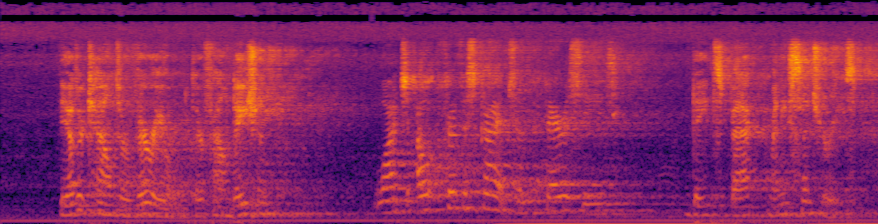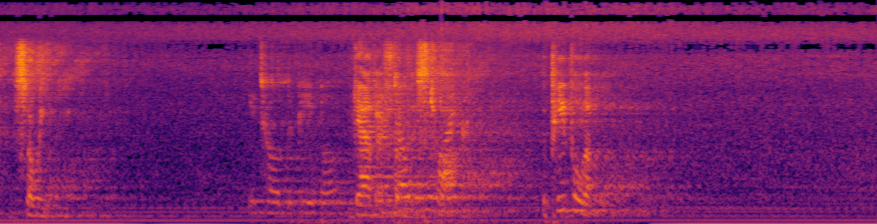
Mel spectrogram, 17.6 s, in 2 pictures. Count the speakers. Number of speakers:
3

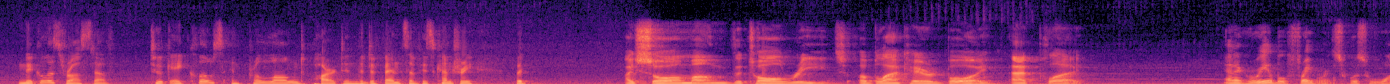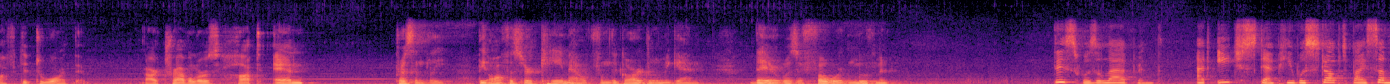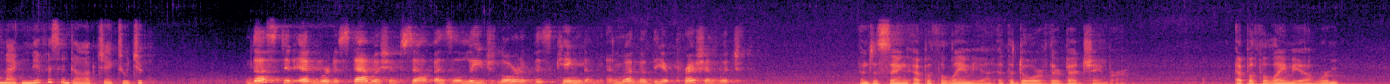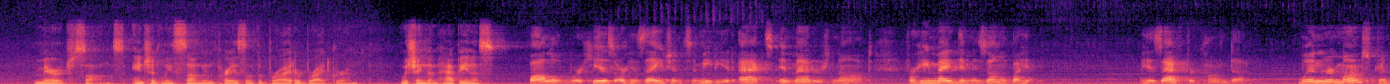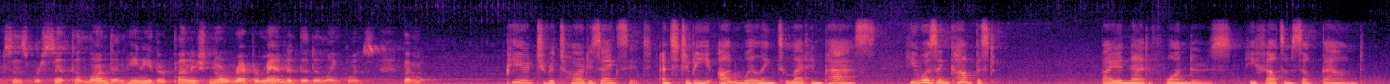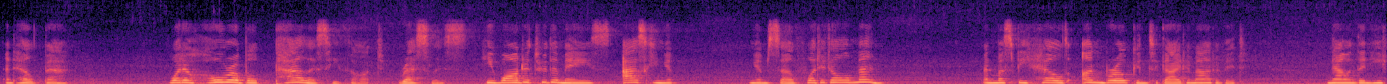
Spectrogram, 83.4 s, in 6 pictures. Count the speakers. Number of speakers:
7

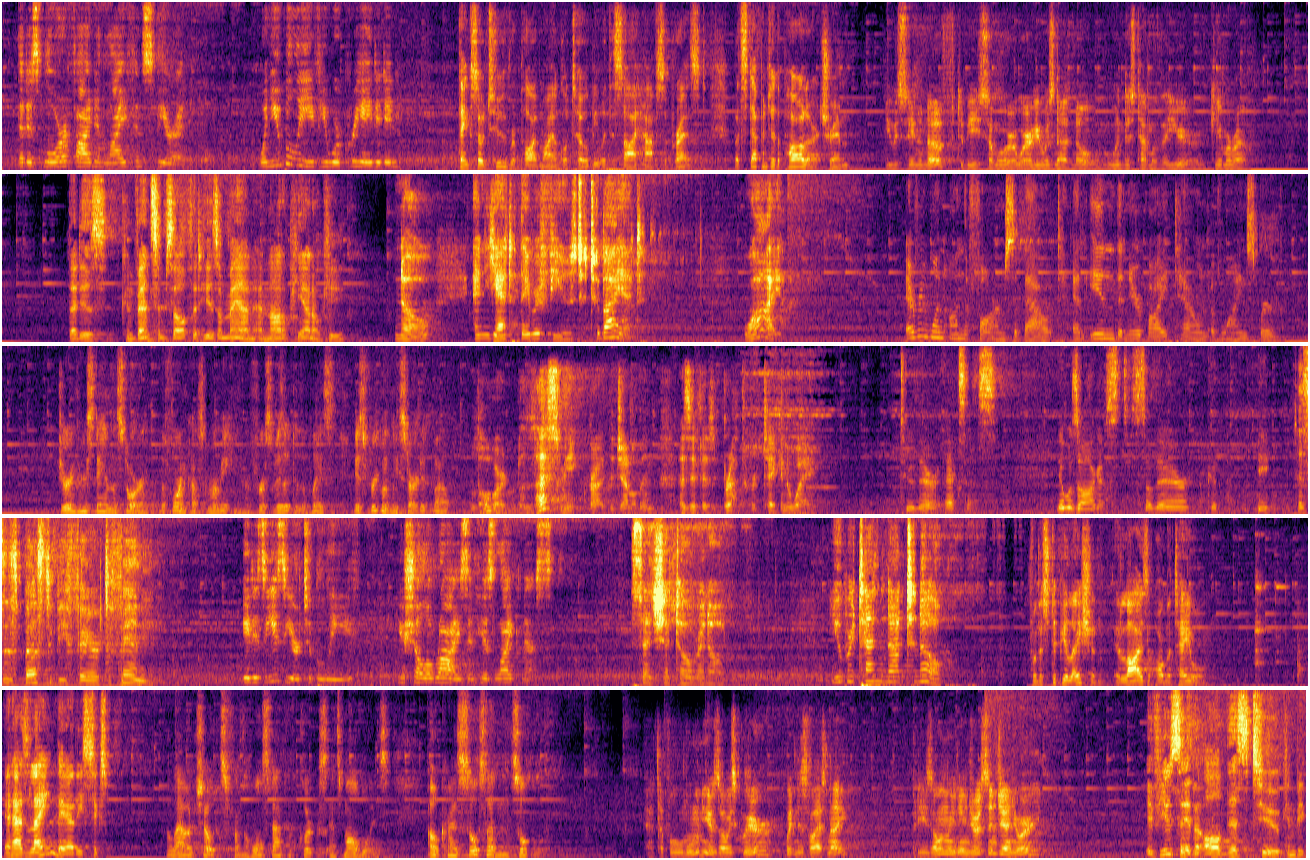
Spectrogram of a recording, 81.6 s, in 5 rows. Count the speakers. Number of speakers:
10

